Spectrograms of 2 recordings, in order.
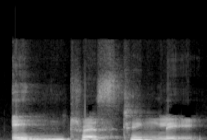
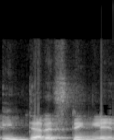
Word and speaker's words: interestingly: এরপর চমৎকার হবে interestingly, Do not say interestingly. No, interestingly. Interestingly. এখানে এইটা সাইলেন্ট থাকবে।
